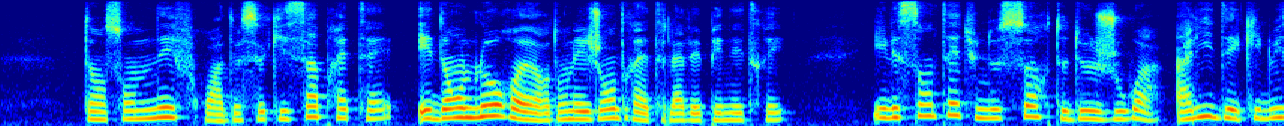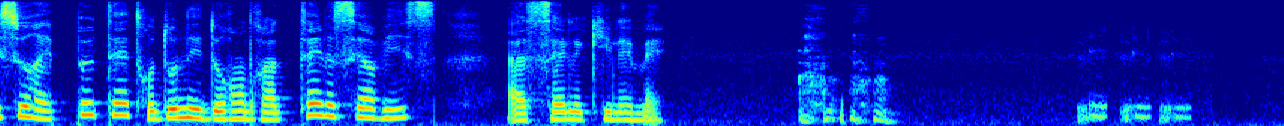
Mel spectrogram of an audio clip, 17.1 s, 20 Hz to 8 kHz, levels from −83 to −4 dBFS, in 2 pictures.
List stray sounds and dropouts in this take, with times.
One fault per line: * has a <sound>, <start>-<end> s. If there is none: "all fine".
* has a laugh, 13.9-14.6 s
* has a laugh, 15.7-16.5 s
